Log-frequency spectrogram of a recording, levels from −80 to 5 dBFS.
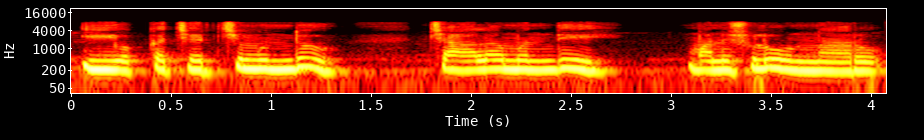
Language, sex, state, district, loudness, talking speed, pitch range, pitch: Telugu, male, Telangana, Hyderabad, -12 LUFS, 105 wpm, 190-215 Hz, 205 Hz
